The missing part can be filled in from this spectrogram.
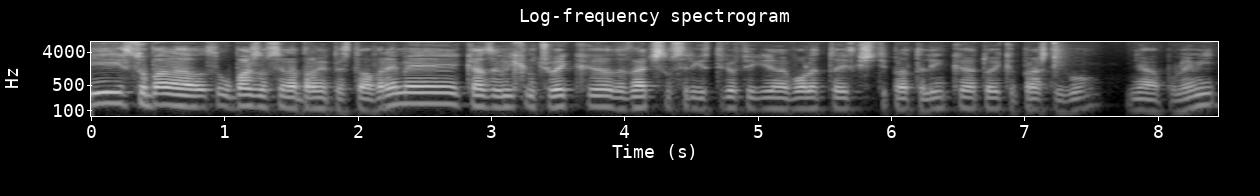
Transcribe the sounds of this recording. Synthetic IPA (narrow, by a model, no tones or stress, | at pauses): isobanəobaʒd̪əmsɛnɐbɾamipɾɛst̪ovavɾɛmɛkazəxvikəmt͡ʃovɛkd̪ɐznaɛt͡ʃɛ̥sɤmsɛɾɛɡʲist̪ɾiɾəlˠfiɡiɛnɐvɔlʲɐt̪əiskə̥ʃt̪ipɾavt̪ɐliŋkət̪ɔjkɐt̪̚pɾaʃt̪əɡo | nʲamɐpɾoblɛmi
